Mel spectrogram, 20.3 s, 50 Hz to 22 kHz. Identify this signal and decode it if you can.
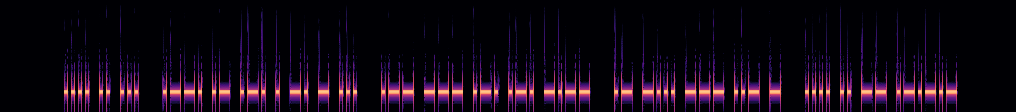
Morse code, heard as a keyed tone, about 17 wpm, 700 Hz. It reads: HIS PARENTS WORRY ABOUT HIM.
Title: Easy Phrases 17wpm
